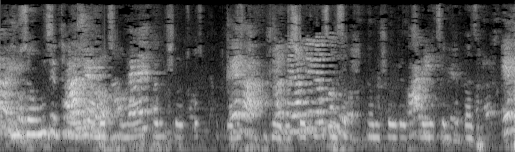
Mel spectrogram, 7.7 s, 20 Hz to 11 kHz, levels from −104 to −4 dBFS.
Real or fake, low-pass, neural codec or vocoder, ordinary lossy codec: real; 9.9 kHz; none; AAC, 32 kbps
